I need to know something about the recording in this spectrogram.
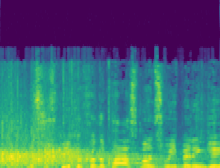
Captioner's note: some Applause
